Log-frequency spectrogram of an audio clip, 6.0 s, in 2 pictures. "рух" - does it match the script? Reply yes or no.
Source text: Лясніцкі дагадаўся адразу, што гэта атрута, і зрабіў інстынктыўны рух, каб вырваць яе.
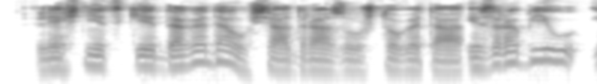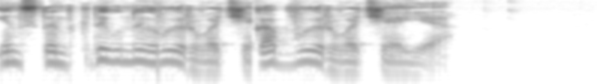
no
